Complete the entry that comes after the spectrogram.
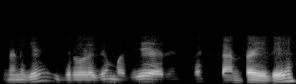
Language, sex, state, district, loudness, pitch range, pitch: Kannada, male, Karnataka, Dharwad, -24 LUFS, 110-125 Hz, 115 Hz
